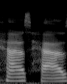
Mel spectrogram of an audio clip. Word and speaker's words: has: Has, like is, has S, that Emma points out should sound like a Z.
